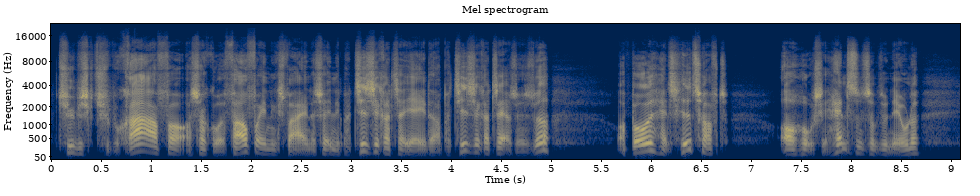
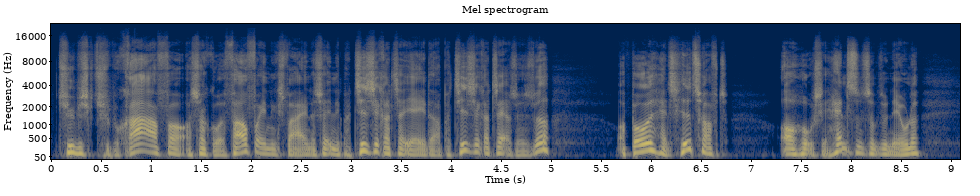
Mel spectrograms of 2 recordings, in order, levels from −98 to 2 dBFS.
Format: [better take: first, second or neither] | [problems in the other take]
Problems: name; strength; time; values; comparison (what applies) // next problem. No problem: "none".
second | thin; very; fading below 400 Hz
